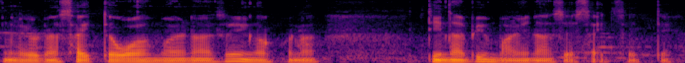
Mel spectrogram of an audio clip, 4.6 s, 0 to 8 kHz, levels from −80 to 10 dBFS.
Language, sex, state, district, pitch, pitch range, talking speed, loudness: Nagamese, male, Nagaland, Dimapur, 80 Hz, 75-80 Hz, 250 wpm, -22 LUFS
